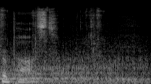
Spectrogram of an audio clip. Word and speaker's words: riposte: Parrying and then riposting, which is spelt riposte, but it's riposte.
